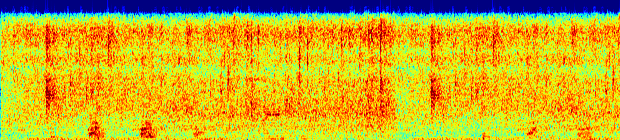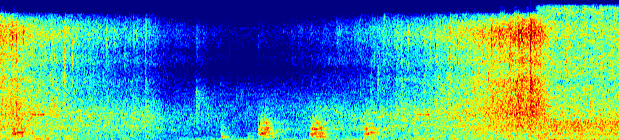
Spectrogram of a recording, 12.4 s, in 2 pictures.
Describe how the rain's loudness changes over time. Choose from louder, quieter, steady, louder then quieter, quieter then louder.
quieter then louder.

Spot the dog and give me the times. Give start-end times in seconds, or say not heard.
0.5-2.0, 5.1-6.5, 8.4-10.0.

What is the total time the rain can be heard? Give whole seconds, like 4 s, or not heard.
12 s.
